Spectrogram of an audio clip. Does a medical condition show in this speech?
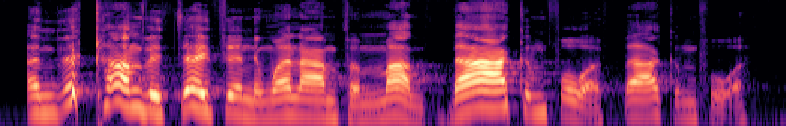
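Yes: cerebral palsy; affects hearing and speech.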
